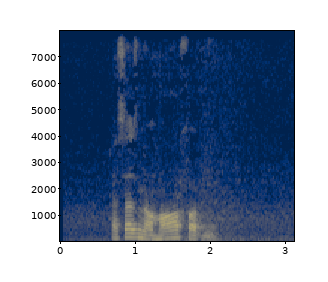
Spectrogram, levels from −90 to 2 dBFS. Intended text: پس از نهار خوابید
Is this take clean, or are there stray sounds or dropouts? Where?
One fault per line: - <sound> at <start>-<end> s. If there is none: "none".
none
